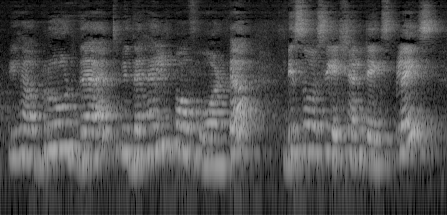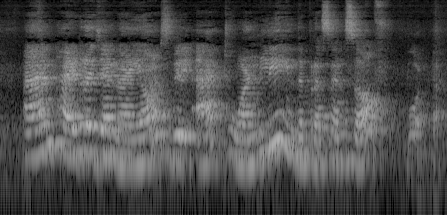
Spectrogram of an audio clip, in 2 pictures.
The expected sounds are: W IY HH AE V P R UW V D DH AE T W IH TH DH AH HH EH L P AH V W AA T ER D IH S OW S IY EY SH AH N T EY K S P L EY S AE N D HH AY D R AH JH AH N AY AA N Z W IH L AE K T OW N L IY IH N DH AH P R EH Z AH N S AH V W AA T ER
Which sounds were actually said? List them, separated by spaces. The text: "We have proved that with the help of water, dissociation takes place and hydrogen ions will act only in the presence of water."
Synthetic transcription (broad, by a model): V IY HH AE V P R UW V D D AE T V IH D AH HH EH L P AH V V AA T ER D IH S OW S IY EY SH AH N T EY K S P L EY S AE N D HH AY D R AH JH AH N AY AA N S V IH L AE K T OW N L IY IH N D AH P R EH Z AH N S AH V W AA T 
